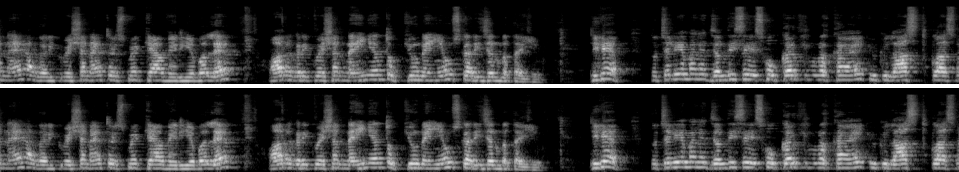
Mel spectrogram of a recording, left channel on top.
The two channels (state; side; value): normal; both; correlation 0.33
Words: है, अगर इक्वेशन है तो इसमें क्या वेरिएबल है, और अगर इक्वेशन नहीं है तो क्यों नहीं है, उसका रीजन बताइए। ठीक है, तो चलिए मैंने जल्दी से इसको कर रखा है क्योंकि लास्ट क्लास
